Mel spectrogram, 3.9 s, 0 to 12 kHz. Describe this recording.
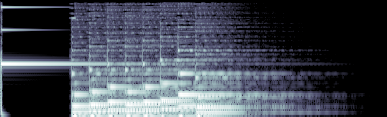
Timer complete #2: A ringing bell, followed by a short synth melody.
